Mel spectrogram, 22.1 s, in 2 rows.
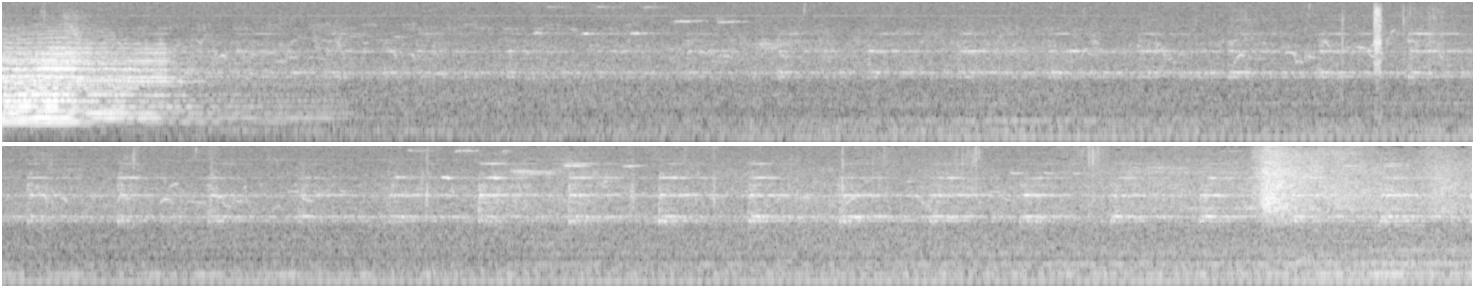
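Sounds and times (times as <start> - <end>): train rolling by: 0.0 - 22.0.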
